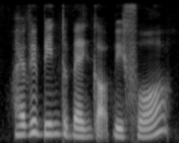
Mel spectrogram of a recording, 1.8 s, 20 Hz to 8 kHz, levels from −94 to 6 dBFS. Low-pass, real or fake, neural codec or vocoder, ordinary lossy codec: 7.2 kHz; fake; codec, 16 kHz, 1 kbps, FunCodec, trained on Chinese and English, 50 frames a second; none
